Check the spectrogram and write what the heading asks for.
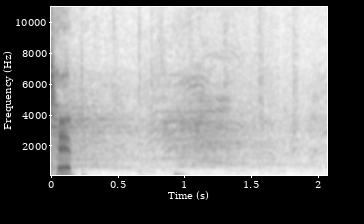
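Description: Faint arena crowd noise at a volleyball match, with one soft knock about a second in, after a commentator's last word at the very start.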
